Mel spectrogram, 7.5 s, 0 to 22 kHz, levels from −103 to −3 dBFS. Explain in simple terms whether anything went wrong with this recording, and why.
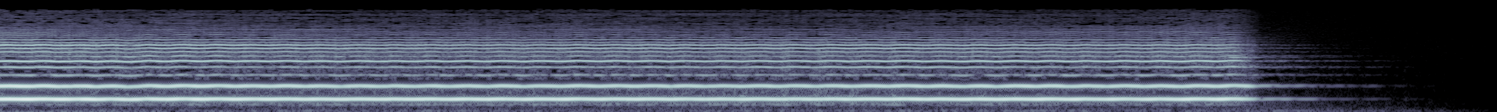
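Nothing went wrong with this music recording, as there are no dropouts, glitches, distortion or other technical faults anywhere in it.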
